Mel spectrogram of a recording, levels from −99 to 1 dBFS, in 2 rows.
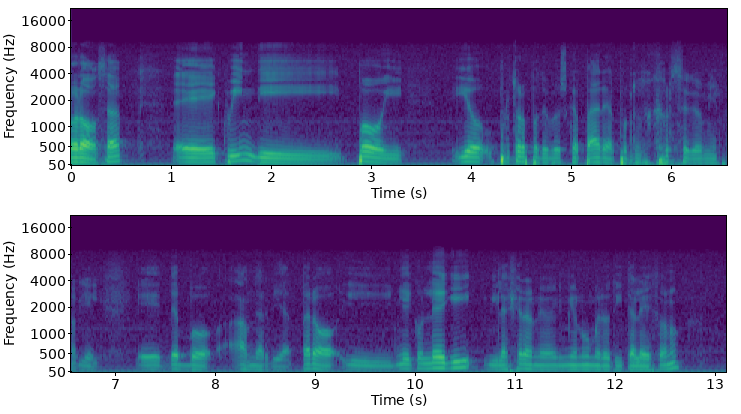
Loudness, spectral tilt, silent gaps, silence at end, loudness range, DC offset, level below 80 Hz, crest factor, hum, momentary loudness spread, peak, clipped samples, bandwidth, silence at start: -38 LUFS; -8.5 dB/octave; none; 0.45 s; 8 LU; 0.1%; -54 dBFS; 24 dB; 50 Hz at -60 dBFS; 16 LU; -14 dBFS; under 0.1%; 9.2 kHz; 0 s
